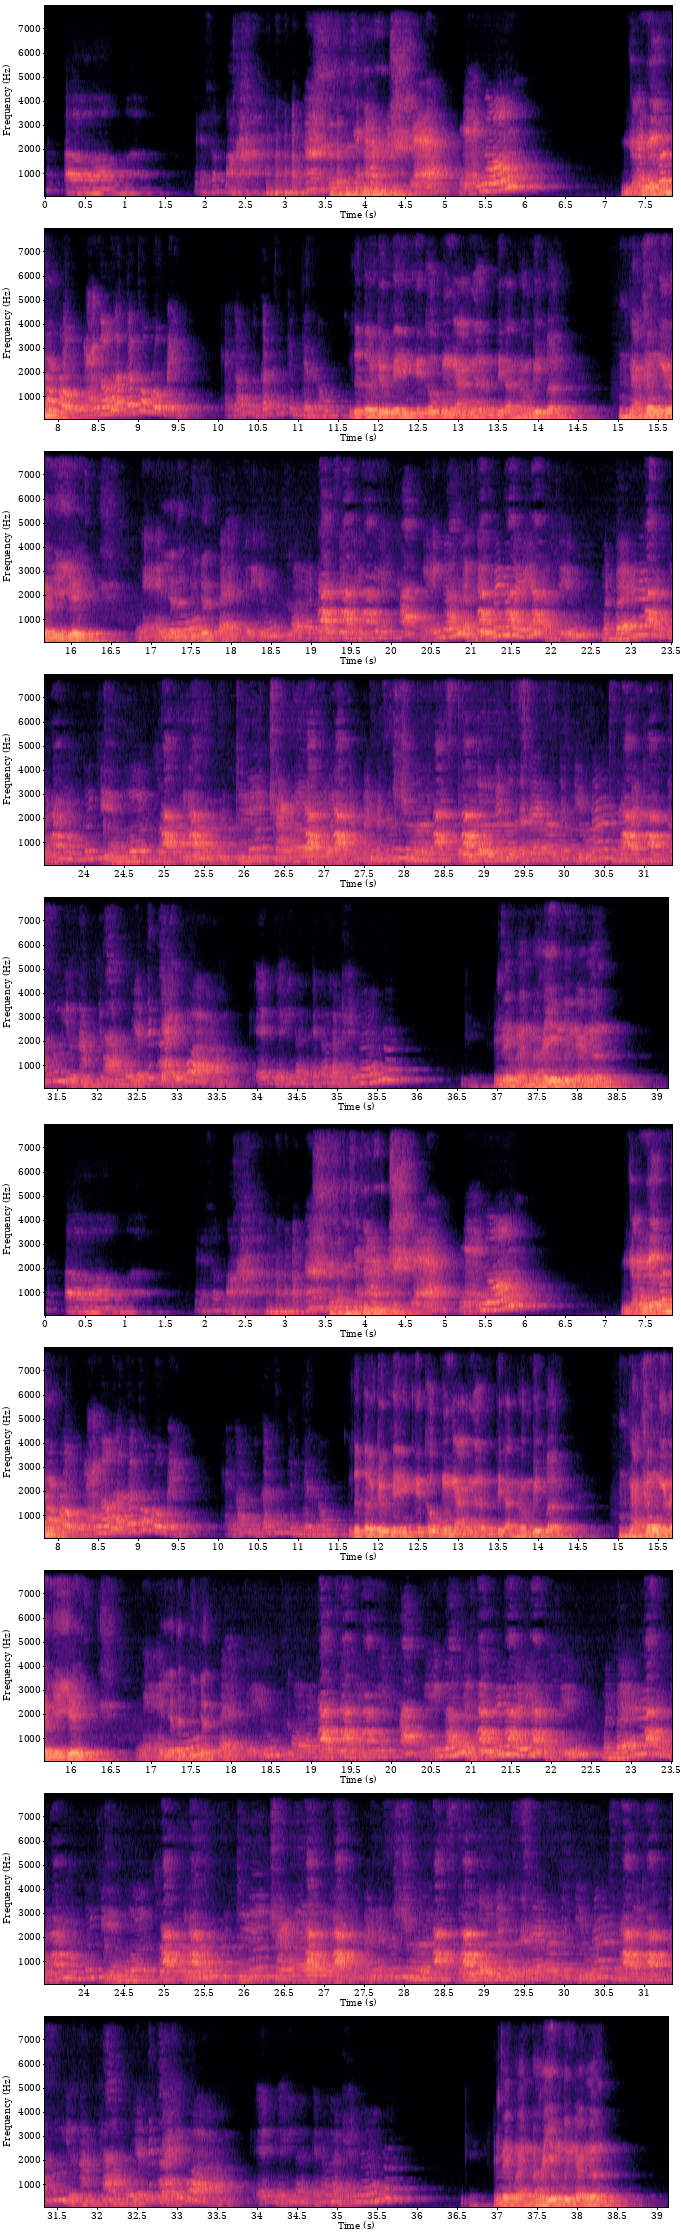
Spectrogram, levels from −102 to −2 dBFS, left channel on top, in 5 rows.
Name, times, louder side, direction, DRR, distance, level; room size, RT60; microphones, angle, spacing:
voice 1, 0.2-1.2 1.9-6.0 7.4-9.5 10.1-11.4 16.8-20.0 20.3-24.8 25.2-31.0 31.3-33.6 34.0-35.8, left 1 dB, 80° left, -3 dB, 1.0 m, -35 dB
voice 2, 3.4-4.6 7.2-8.0 11.6-14.4 15.0-16.5 16.8-17.8 18.7-18.8 36.7-38.3, right 1 dB, 25° right, 2 dB, 0.4 m, -27 dB
sound 1, 16.2-16.3 19.1-22.1 23.1-23.8 24.9-25.6 26.7-27.4 28.3-29.1 30.7-31.4 32.1-32.4 32.7-33.0, equal, 60° right, 1.4 m, -32 dB
sound 2, 24.2-31.6, equal, 45° left, 0.5 m, -39 dB
2.7 x 2.4 x 4.2 m, 0.95 s
head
